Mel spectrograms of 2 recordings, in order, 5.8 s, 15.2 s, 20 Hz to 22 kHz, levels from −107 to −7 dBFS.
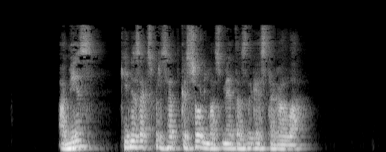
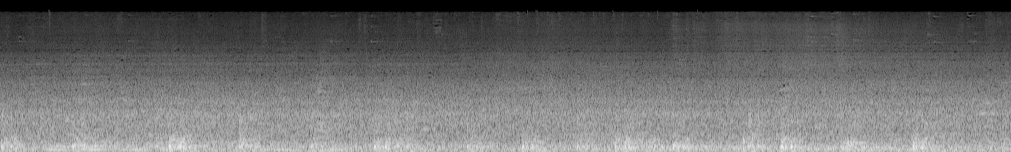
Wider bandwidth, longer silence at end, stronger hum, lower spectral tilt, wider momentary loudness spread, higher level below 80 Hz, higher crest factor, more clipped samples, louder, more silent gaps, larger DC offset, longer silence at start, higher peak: second, 11.5 kHz vs 15 kHz; first, 1.25 s vs 0 s; neither; about the same, -7.5 dB/octave vs -8.5 dB/octave; first, 11 LU vs 7 LU; second, -60 dBFS vs -34 dBFS; about the same, 18 dB vs 20 dB; neither; about the same, -25 LUFS vs -27 LUFS; neither; neither; first, 0.9 s vs 0 s; about the same, -8 dBFS vs -6 dBFS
